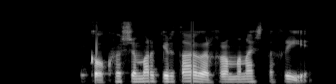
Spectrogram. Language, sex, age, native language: Icelandic, male, 13, Icelandic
